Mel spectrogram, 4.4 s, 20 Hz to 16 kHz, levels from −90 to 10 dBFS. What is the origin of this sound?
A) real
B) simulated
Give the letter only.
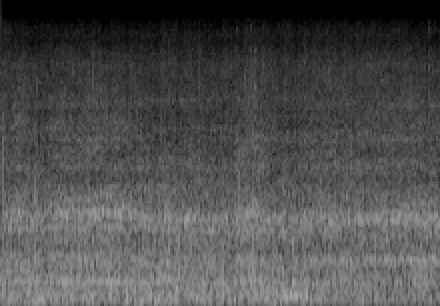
A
